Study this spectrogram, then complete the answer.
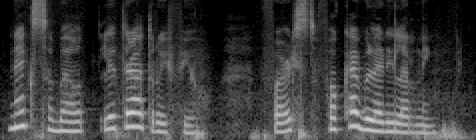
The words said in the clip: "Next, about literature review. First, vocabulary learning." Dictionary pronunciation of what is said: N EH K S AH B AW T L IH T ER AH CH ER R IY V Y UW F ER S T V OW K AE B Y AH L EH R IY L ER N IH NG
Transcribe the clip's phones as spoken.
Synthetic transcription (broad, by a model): N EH K S AH B AW T L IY T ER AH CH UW R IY F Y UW F ER S T F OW K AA B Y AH L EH R IY L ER N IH NG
